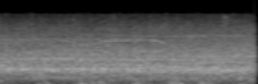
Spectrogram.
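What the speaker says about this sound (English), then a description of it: "cheering on Cutie Pie" A wrestling crowd at a women's independent show cheers steadily for Cutie Pie, a faint, continuous wash of distant voices and whoops with no single sound standing out.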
